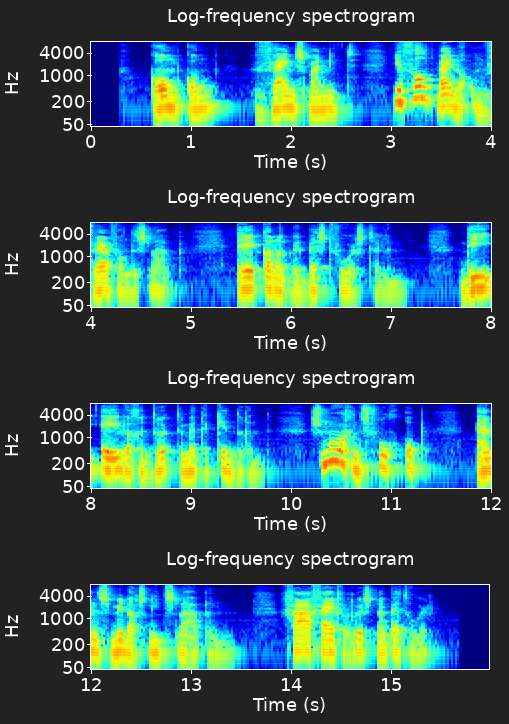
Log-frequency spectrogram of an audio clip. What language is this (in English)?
Dutch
